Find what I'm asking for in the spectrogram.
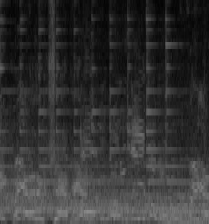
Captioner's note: bell ringing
